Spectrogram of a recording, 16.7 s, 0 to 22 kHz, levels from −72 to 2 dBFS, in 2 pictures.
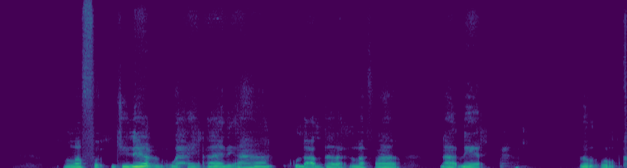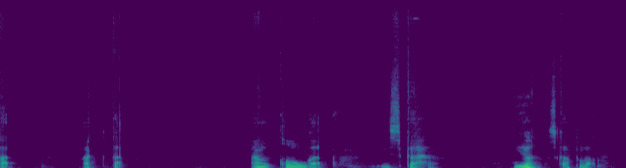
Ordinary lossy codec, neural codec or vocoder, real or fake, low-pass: none; codec, 44.1 kHz, 2.6 kbps, DAC; fake; none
